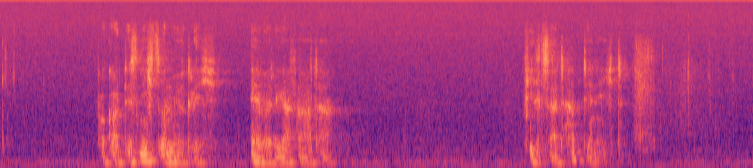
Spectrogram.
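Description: A young man speaks, close by.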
